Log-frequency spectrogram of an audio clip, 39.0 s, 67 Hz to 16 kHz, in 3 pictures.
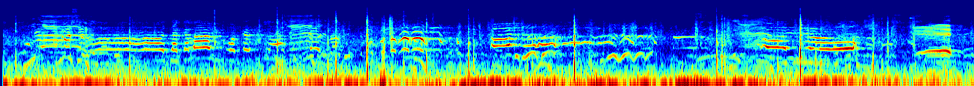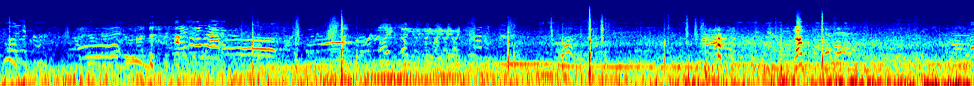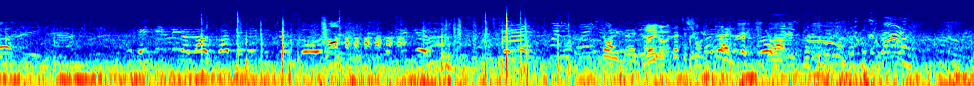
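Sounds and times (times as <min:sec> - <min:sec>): tennis balls struck by racquets: 0:02.8 - 0:08.4, 0:09.3 - 0:12.2, 0:16.0 - 0:26.0, 0:28.4 - 0:34.0
tennis ball being hit: 0:09.5 - 0:11.0, 0:19.2 - 0:22.4
people talking: 0:09.7 - 0:20.9, 0:27.7 - 0:38.9.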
